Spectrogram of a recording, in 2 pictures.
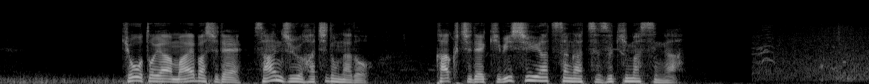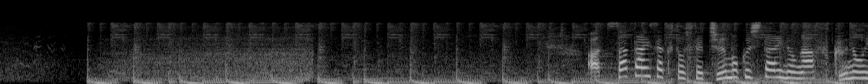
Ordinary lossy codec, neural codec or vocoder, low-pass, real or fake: none; none; 7.2 kHz; real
